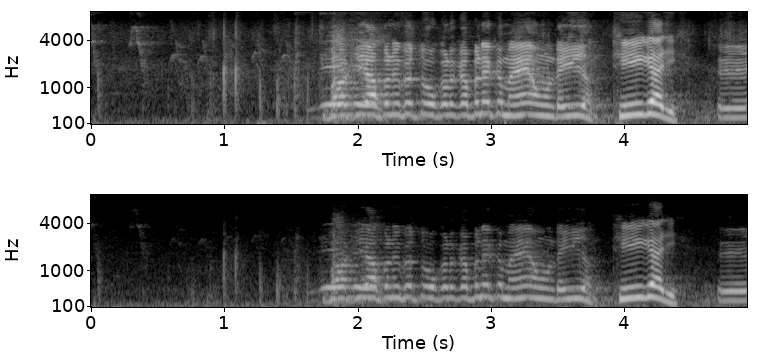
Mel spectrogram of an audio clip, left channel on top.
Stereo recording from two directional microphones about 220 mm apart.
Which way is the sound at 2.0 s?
30° left (ahead or behind).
